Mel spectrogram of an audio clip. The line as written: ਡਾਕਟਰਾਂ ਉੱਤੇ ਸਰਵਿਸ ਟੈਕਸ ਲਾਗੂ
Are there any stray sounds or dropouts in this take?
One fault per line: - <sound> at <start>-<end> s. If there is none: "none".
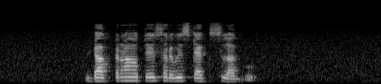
none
